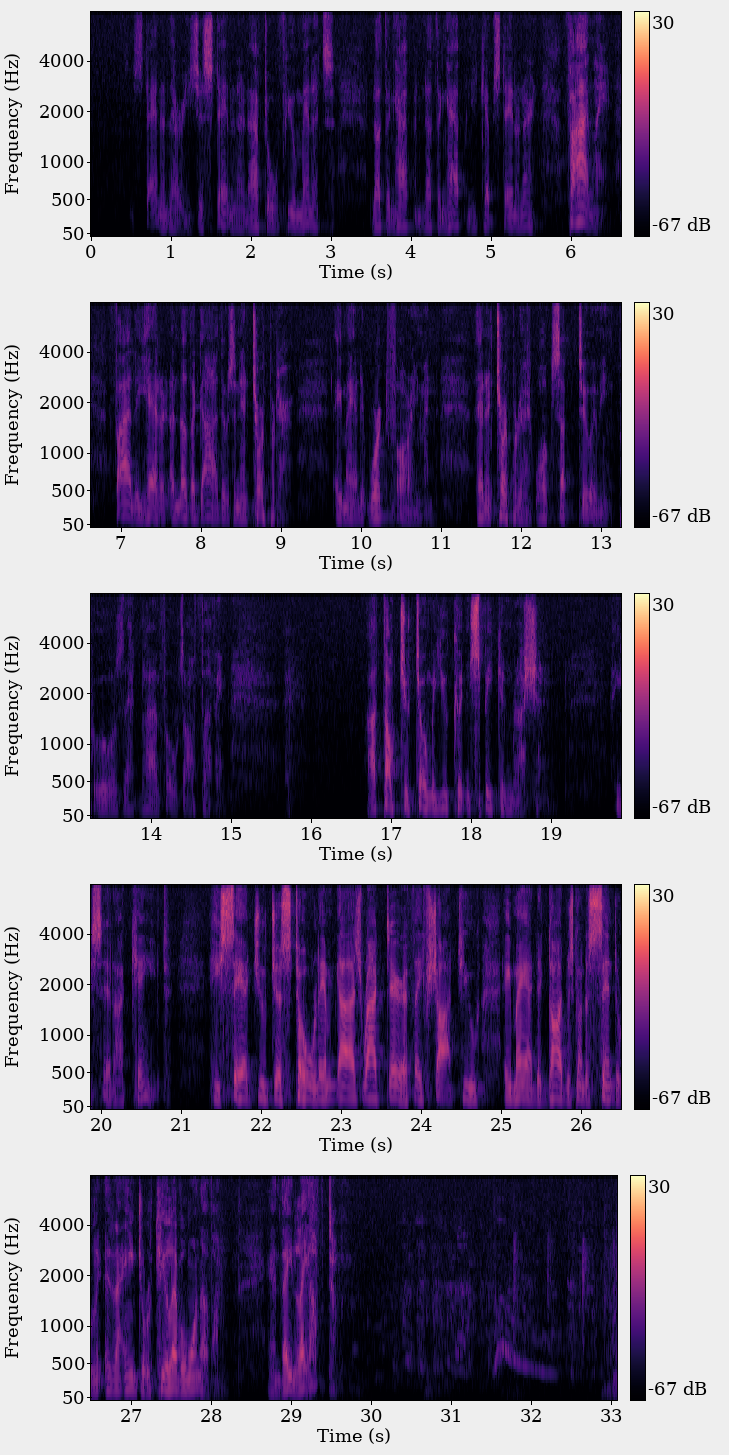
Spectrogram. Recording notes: at the First Jesus Name Church of Benndale on the Wednesday night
